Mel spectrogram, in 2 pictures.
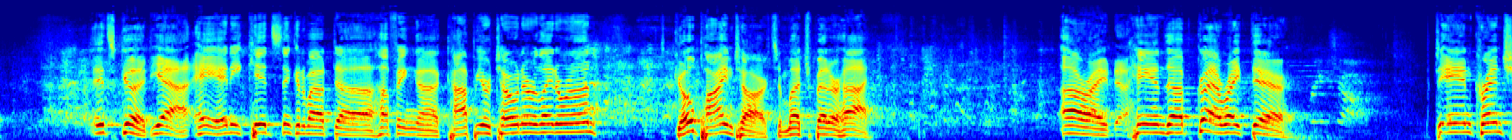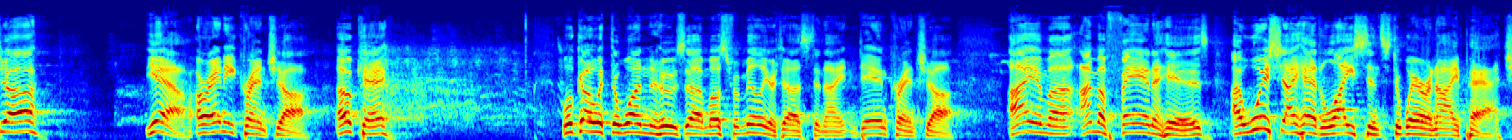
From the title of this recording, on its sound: Live from the Houston Improv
